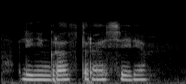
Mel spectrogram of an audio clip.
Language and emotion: Russian, neutral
